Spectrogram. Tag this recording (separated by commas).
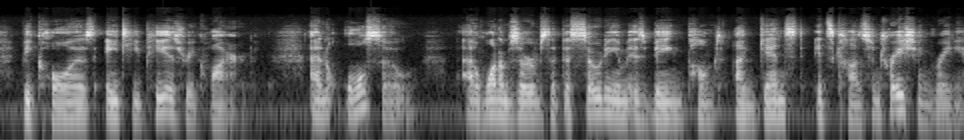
Speech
